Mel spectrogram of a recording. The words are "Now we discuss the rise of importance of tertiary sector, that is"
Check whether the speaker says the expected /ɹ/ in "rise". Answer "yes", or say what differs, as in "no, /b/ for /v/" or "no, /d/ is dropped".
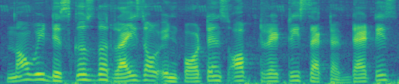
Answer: yes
